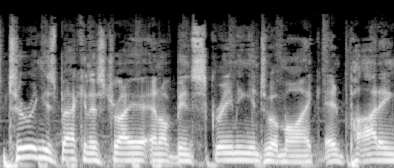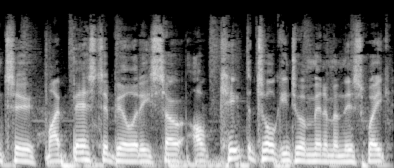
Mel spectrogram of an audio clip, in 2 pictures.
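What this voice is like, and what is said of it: Hoarse, nearly lost voice. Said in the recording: “I have officially lost my voice.”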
